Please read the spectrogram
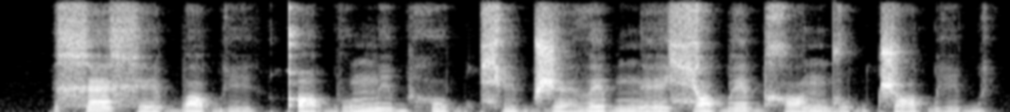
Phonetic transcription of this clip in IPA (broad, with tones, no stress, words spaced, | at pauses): xɛ˥ xe˩˥ bɒ˥˩b i˥˩ | qʼɒ˥˩bu˥ mi˥bhu˥˩bt͡ɕʰi˥˩b ʒɛ˨˩˦ðe˥b ne˧˥˧ ɕɒ˥be˥bxɒ˩˥ndu˩˥b t͡ʃɒ˥˩ɓi˧˥˧b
